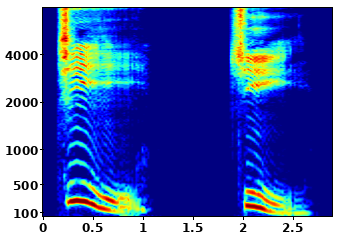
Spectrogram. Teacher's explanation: the fourth is falling. Don't forget all the way down.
